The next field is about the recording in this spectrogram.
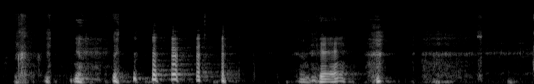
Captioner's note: laughing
